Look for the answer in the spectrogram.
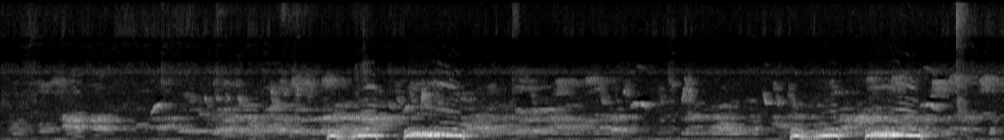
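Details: Spotted dove coo for training a decoy bird. Two low, rolling two-part phrases stand out over a busy wash of high chirping and chattering birds and a faint low rumble.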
